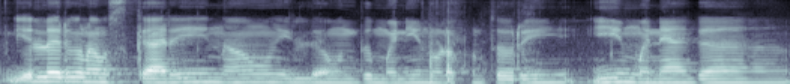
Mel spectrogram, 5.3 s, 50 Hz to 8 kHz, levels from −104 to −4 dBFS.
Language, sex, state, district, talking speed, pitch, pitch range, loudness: Kannada, male, Karnataka, Belgaum, 135 wpm, 130 Hz, 125-140 Hz, -20 LUFS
